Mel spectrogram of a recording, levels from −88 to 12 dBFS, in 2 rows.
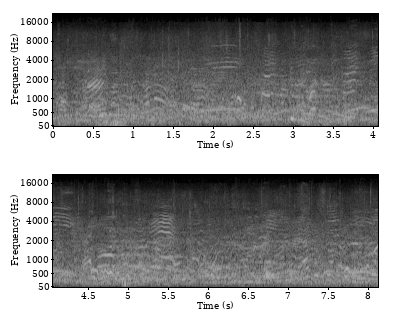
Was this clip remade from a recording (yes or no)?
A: no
